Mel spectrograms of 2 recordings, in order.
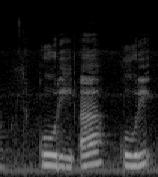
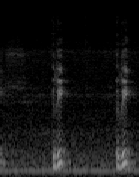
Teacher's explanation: حمزہ ساکن ہو جائے گا. اور جو ہمارے اوتار صوتیہ ہیں ووکل فورڈ، وہ یوں ساکن ہو جائیں گے، مل جائیں گے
